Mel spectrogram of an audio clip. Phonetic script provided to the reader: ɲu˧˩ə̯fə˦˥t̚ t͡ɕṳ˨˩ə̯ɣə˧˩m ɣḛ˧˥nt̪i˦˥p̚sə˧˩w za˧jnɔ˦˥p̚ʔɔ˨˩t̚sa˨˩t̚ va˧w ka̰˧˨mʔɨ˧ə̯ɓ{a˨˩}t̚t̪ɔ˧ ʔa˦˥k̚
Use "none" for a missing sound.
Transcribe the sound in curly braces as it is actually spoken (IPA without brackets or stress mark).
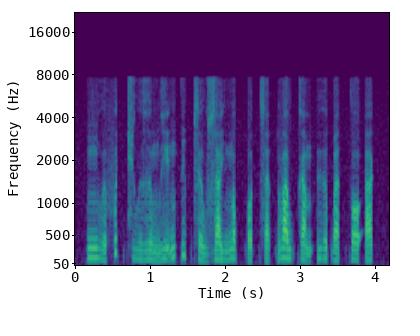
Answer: a˨˩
